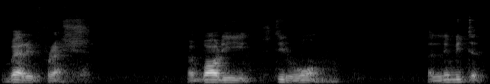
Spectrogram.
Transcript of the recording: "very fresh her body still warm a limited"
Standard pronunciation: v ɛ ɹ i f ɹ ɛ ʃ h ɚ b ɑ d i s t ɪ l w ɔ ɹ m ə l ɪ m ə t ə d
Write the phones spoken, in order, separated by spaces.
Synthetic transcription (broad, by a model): v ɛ ɹ i f ɹ ɛ ʃ h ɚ b ɑ d i s t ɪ l w ɔ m ə l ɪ m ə t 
